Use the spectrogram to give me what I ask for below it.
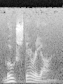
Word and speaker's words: musterion: Now, that's very interesting, the mystery religions, because the Greek word that is involved here is a word, it's the word musterion. I'll spell it for you in English. M-U-S-T-E-R-I-O-N. That's the Greek word, musterion.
